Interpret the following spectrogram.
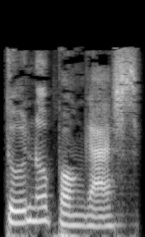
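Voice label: "no pongas", Spanish; imperativo negativo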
